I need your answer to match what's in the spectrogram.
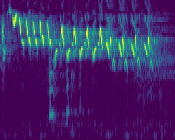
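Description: House Wren song: a fast, jumbled tumble of bright high notes and buzzy trills, pouring out for under two seconds before fading.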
